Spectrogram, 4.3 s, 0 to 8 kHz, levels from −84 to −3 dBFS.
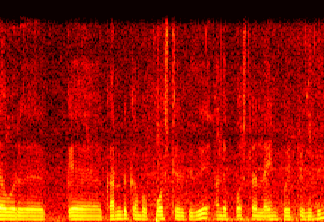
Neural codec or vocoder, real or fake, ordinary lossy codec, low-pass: none; real; none; 7.2 kHz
